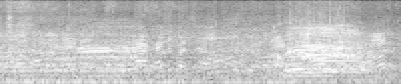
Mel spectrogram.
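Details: Small young bulls and heifers at a livestock sale, one two to two and a half months old; a hoarse, harmonic moo rises twice over a steady hum of crowd talk and bargaining voices.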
